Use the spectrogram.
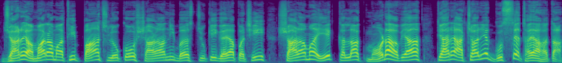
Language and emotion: Gujarati, angry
